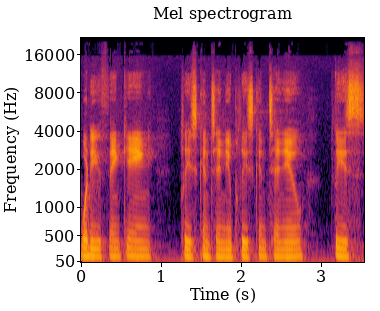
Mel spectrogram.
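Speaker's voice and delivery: flat robotic delivery. Showing the minimal prompts used during a think-aloud, monotone robot-like prompts. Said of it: "almost like you're a robot".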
